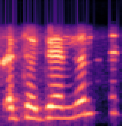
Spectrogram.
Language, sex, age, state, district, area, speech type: Odia, female, 18-30, Odisha, Sundergarh, urban, conversation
